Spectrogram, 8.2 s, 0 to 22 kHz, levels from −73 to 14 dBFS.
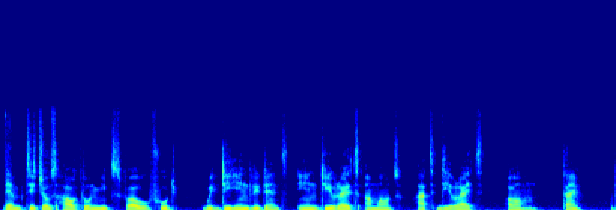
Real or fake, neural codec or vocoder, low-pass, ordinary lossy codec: fake; codec, 16 kHz in and 24 kHz out, 0.6 kbps, FocalCodec, streaming, 2048 codes; 10.8 kHz; none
